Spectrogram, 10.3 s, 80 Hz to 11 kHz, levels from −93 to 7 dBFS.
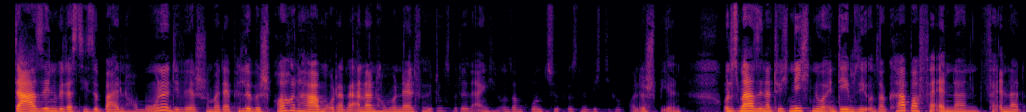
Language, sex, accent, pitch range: German, female, German, 170-205 Hz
